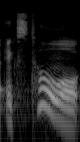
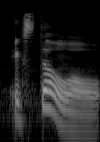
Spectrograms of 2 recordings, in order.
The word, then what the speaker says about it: extol: 注意不要读 extol，这个 x。因为一个是在作怪，所以后面这个字母 t 还会轻轻浊化成的这个声音。再来一遍 extol，对了，而不要读成 extol，这个发音不对。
